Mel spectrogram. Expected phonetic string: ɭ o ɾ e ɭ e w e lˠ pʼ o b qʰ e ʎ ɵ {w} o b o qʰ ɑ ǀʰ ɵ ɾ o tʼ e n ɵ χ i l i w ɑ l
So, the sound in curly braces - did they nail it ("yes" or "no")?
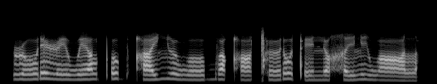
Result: yes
